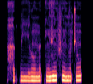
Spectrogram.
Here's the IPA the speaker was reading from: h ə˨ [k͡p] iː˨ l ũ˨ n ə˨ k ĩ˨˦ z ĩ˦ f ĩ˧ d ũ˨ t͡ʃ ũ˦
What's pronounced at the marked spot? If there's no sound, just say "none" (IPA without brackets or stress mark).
k͡p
